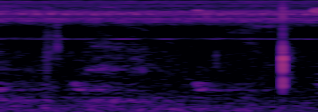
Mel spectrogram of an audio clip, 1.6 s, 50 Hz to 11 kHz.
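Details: At about 8:30 am on a hot, sunny morning, forest by the village of Kampung Ulu Tuah carries a faint, steady, high-pitched cricket drone; hornbills and other birds are calling in the area. A single sharp click breaks the drone near the end.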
